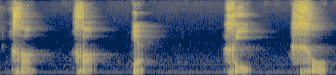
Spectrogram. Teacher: Karena pangkal lidah kita terangkat pada saat mengucapkan huruf kha tersebut, maka bibir kita pun akan terpengaruh sedikit. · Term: pangkal lidah dalam keadaan terangkat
